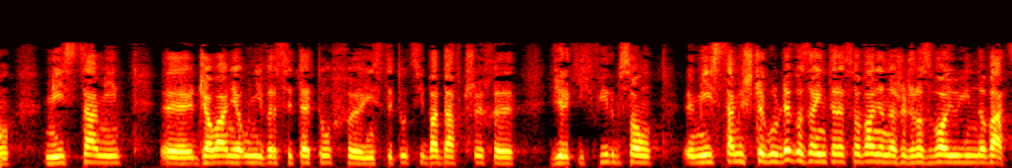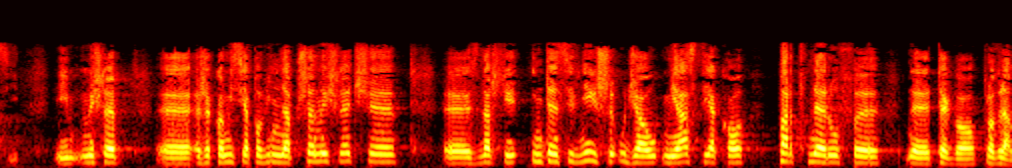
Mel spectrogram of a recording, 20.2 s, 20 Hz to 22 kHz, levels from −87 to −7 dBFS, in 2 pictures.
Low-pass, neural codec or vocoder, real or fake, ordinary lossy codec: none; none; real; none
